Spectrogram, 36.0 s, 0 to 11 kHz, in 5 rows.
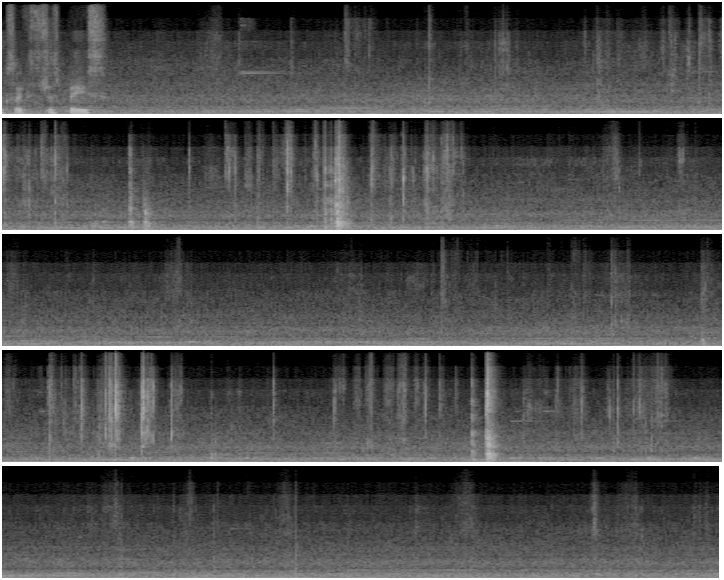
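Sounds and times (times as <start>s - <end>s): card wrappers crackling: 5.8s - 8.0s, 9.0s - 11.9s, 21.5s - 23.5s, 24.2s - 26.2s, 26.8s - 28.4s.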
